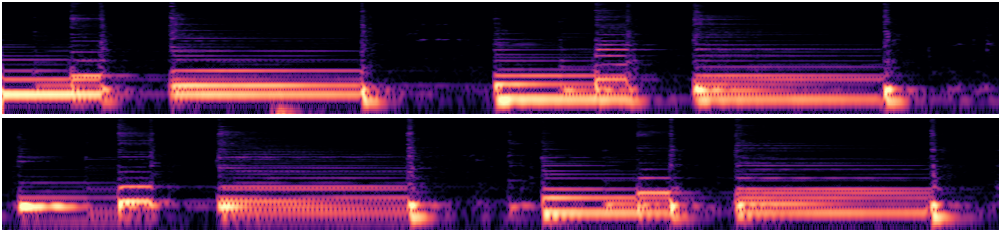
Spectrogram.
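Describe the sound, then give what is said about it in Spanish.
A bright, synthetic melodic intro plays with rhythmic chord stabs and sustained harmonic tones, loud and up front, no voices, in a steady pop pulse. “vamos a escuchar, Adri, la de eh, …, que también nació de una forma”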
